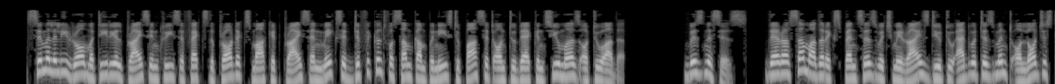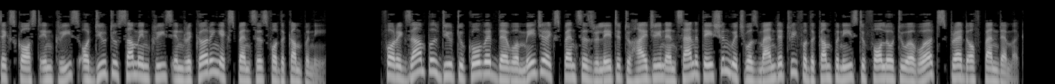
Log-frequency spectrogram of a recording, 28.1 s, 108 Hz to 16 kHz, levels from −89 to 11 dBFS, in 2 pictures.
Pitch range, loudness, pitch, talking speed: 140-180 Hz, -23 LUFS, 155 Hz, 175 wpm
